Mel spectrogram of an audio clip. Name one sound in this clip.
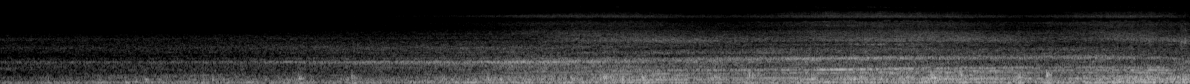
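Train wheels rumble and clatter on the rails, growing louder.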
